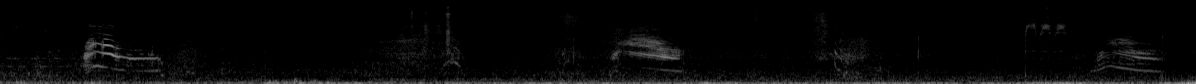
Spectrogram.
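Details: Old tabby cat crying outdoors on a snowy day because he is very hungry: about five falling, whining meows spaced two to three seconds apart over a steady low rumbling background.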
